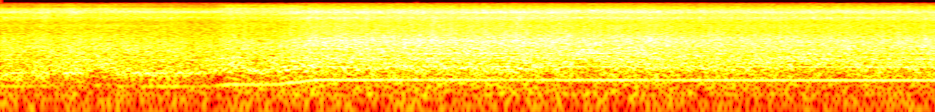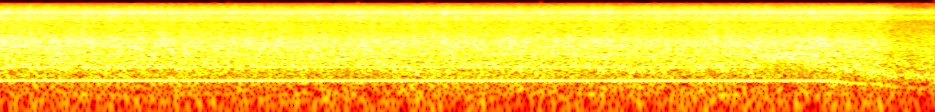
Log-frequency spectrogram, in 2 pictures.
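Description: A model plane's small engine whines steadily, rising in pitch and then dropping near the end.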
